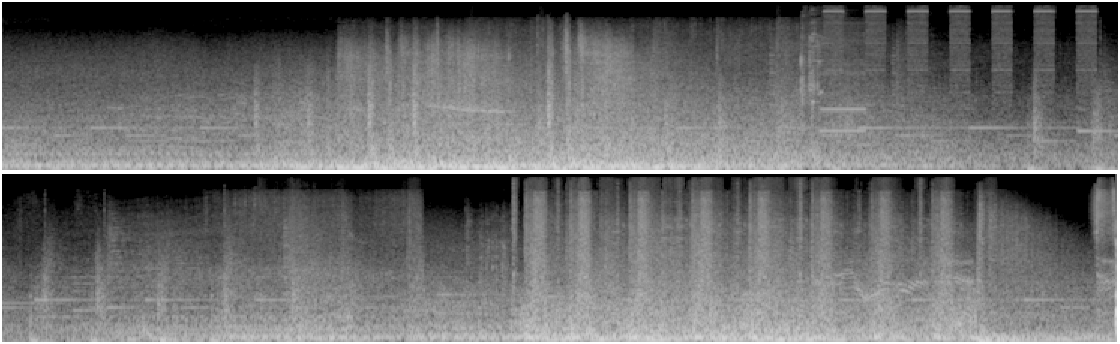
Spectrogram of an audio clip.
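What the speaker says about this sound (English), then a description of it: "Yet again, the artillery snatches a chunk of his prey" World of Tanks battle noise with a Flakmaus in play: artillery and rapid gunfire crackle in dense bursts over a low rumble, loudest at the start and end, with quieter stretches between.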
